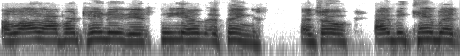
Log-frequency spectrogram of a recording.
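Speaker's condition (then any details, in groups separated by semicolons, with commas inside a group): ALS; wheelchair use when traveling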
